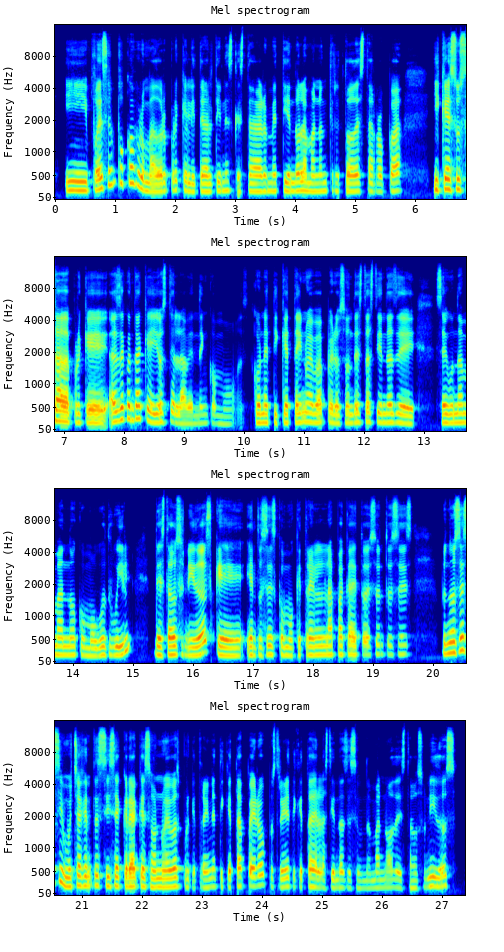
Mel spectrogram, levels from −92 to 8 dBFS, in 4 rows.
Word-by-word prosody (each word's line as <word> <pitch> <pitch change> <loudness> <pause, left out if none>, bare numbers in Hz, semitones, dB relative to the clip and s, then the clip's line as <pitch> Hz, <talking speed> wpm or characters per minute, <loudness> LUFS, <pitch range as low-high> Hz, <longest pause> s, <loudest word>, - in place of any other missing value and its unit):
y 185 -1 +3
puede 225 - +3
ser 300 +5 -2
un 340 - -9
poco 340 0 -3
abrumador 180 - +1
porque 195 -1 -6
literal 165 0 -2
tienes 185 +1 -6
que - - -7
estar 165 0 -1
metiendo 175 +1 -1
la - - +2
mano 170 0 -3
entre 175 -1 -9
toda 170 0 +1
esta 170 0 -5
ropa 165 +2 -2 0.5
y 205 - +3
que 215 +1 +7
es 210 +1 +1
usada, 110 - +6
porque 90 - +2
haz 205 +3 +3
de 250 +1 +4
cuenta 270 0 +4
que 235 -5 +1
ellos 190 +1 0
te - - -2
la 80 -1 -1
venden 85 - -7
como 155 -2 -14 0.3
con 185 0 +2
etiqueta 180 0 -1
y 190 - 0
nueva, 190 - -1
pero 90 -3 -1
son 90 0 -4
de 95 - 0
estas 100 +2 -4
tiendas 185 -1 -1
de 170 -4 +1 0.3
segunda 185 +1 +1
mano 180 -1 -2
como 160 -3 -5
Goodwilll 175 - -1 0.3
de 180 -3 +3
Estados 180 +1 +4
Unidos, 175 +5 +2
que 165 -3 +2
entonces, 175 +1 -2
como 170 -3 -4
que 170 - -5
traen 180 +1 -1
la 185 0 -2
paca 185 - -1
de 90 - 0
todo 90 - -4
eso. 90 - -7
Entonces, 195 0 -11 0.5
pues 200 - -1
no 225 +1 +6
sé 275 +3 +4
si 280 0 +1
mucha 200 +1 +2
gente 200 +1 -1
sí 195 -1 -2
se 195 0 +1
crea 95 - +5
que - - +2
son 180 -1 -1
nuevas 180 +2 +3
porque 175 -2 -11
traen 165 +2 -6
etiqueta, 195 - -3
pero 210 +3 +1
pues, 180 -2 -13
trae 175 0 -1
etiqueta - - -3
de - - +3
las - - -4
tiendas 165 0 -4
de 160 - -11
segunda 155 -1 -12
mano 160 +1 -10
de 165 -1 -5
Estados 155 0 -12
Unidos. 195 +2 -2
180 Hz, 195 wpm, -22 LUFS, 165-190 Hz, 0.5 s, que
